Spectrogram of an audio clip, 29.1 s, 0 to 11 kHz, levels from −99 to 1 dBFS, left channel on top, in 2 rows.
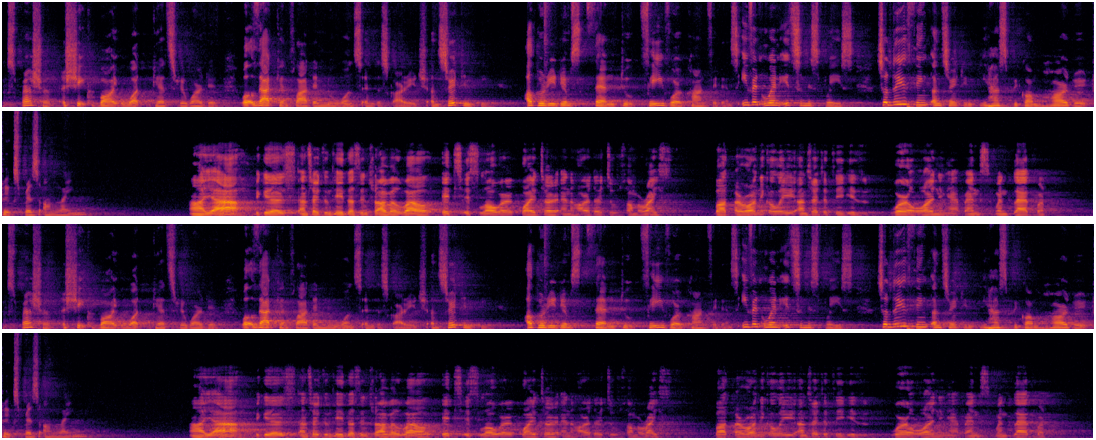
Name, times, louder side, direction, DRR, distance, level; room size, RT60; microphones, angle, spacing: voice 1, 0.0-2.9 3.2-6.5 7.0-11.3 11.7-15.7, left 2 dB, 20° left, 11 dB, 0.6 m, -33 dB
voice 2, 17.1-23.4 24.1-26.1 26.4-28.5, left 5 dB, 65° left, 10 dB, 0.7 m, -32 dB
30.0 x 20.5 x 8.4 m, 2.1 s
head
